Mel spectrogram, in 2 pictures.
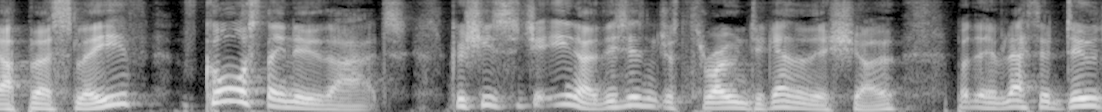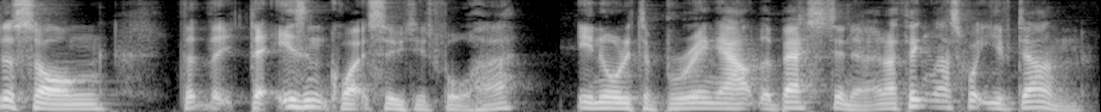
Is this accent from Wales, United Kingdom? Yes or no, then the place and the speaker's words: no; Bromley, London, United Kingdom; also born or lived in Streatham / Beckenham; I grew up in Bromley, so I've, I've, I've just moved to a different part of the same borough that I was born in.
